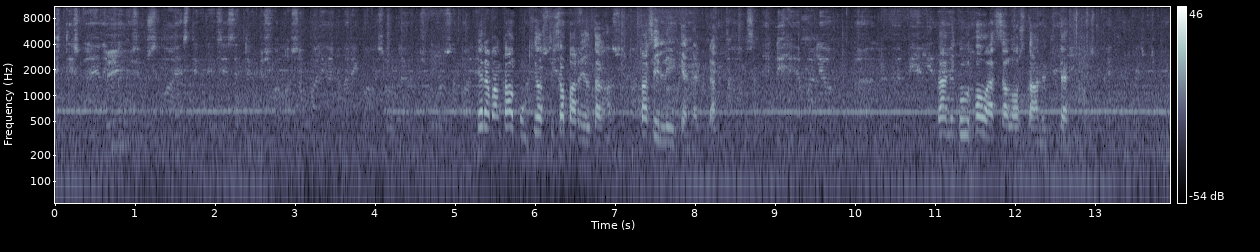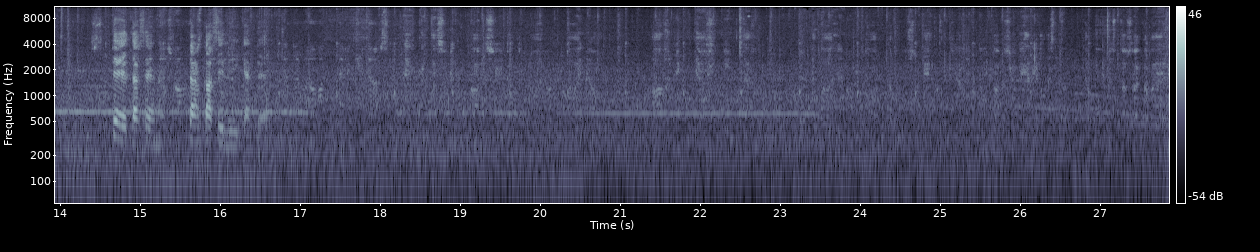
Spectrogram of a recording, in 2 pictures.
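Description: A vehicle's engine hums steadily while driving along a road.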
